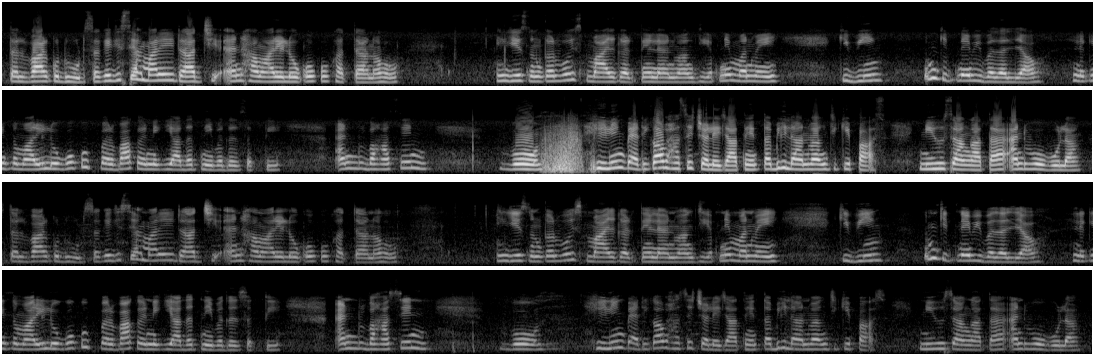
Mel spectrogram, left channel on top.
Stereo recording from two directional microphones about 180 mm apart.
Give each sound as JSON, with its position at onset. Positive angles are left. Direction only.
{"t": 0.1, "sound": "a woman's voice", "side_deg": 40}
{"t": 5.0, "sound": "a woman's voice", "side_deg": 35}
{"t": 7.6, "sound": "a sound", "side_deg": -15}
{"t": 9.3, "sound": "a woman's voice", "side_deg": 15}
{"t": 14.2, "sound": "a woman's voice", "side_deg": 5}
{"t": 16.0, "sound": "a woman's voice", "side_deg": 50}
